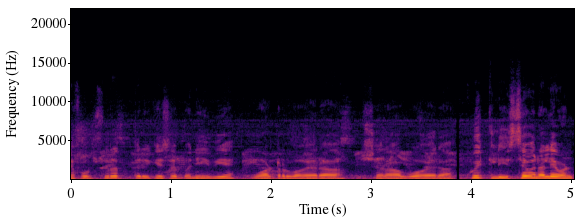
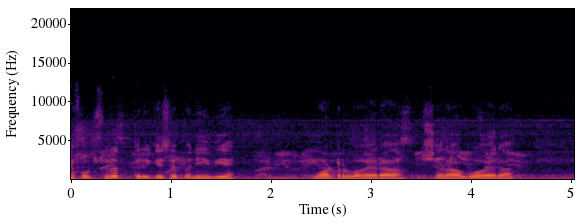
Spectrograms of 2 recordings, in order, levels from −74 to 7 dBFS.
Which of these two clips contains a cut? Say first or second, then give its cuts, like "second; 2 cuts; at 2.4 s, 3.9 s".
first; 2 cuts; at 1.7 s, 3.9 s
